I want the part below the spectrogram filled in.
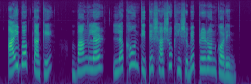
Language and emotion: Bengali, neutral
